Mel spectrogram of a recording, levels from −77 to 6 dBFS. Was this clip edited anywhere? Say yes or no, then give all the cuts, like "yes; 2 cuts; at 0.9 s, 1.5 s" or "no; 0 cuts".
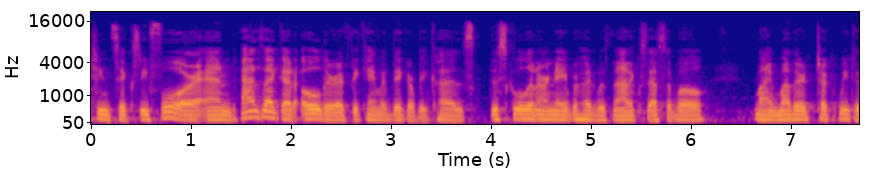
yes; 2 cuts; at 3.3 s, 3.9 s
